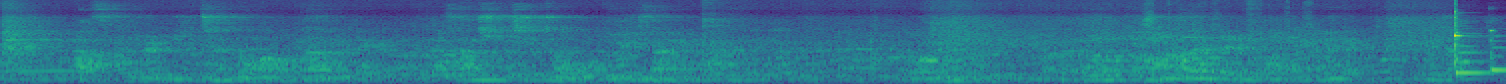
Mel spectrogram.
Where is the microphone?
in a cafe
